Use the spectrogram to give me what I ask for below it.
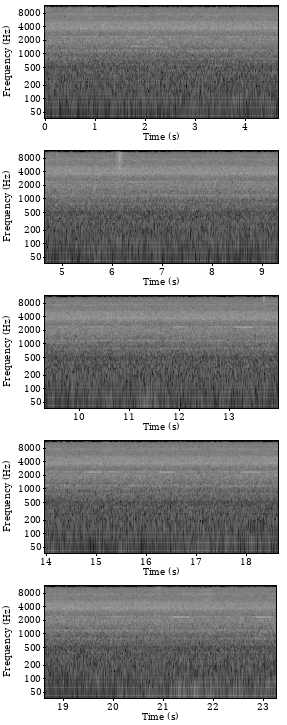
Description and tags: machinery close to home
industrial, machinery, sound-effect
